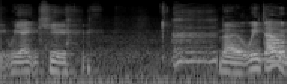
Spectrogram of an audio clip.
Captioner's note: laughing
